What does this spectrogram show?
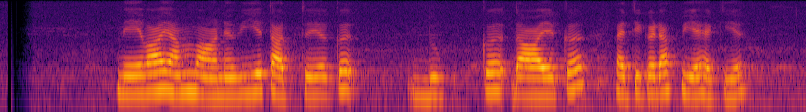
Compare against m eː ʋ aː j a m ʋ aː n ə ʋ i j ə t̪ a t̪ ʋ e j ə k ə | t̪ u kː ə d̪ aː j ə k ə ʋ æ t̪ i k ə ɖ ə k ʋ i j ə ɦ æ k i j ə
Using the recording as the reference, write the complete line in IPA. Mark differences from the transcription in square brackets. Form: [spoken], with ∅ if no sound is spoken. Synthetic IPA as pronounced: m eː ʋ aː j a m ʋ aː n ə ʋ i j ə t̪ a t̪ ʋ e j ə k ə | [d̪] u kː ə d̪ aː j ə k ə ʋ æ t̪ i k ə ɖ [a] k ʋ i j ə ɦ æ k i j ə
